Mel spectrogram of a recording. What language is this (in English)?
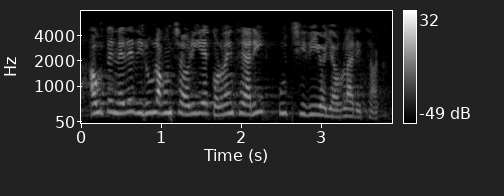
Basque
